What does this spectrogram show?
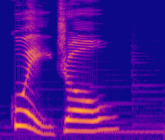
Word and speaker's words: Guizhou: In the name of this province and its capital, the U plus I is pronounced Wei, not we. Listen. Guizhou.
